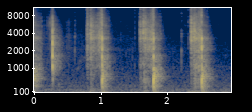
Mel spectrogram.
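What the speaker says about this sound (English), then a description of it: "I'm gonna start by making long cuts following these grooves in the onion." A knife makes four crisp, evenly spaced chopping strokes through an onion on a board, cutting lengthwise along its grooves, each stroke a sharp close thud with a short crackle.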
